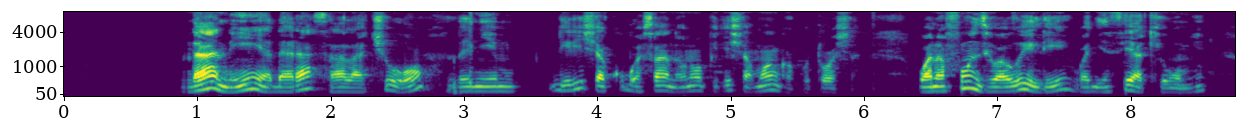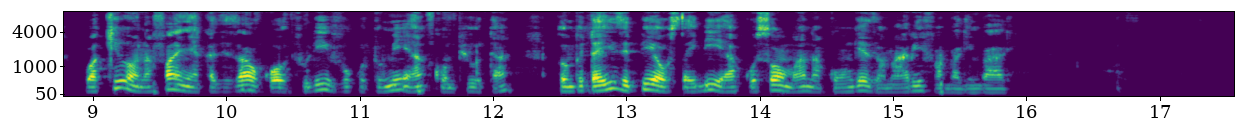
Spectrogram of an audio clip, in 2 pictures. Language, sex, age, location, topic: Swahili, male, 25-35, Dar es Salaam, education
